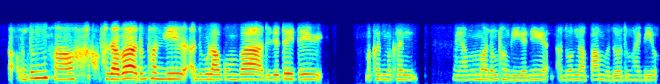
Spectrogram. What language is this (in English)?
Manipuri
